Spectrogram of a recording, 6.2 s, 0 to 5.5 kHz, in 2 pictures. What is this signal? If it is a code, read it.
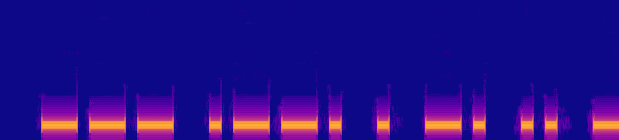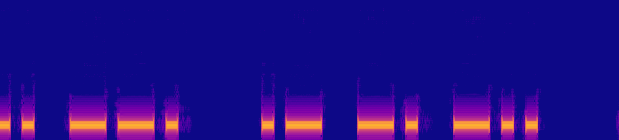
Morse code, heard as a keyed tone, about 20 wpm, 600 Hz. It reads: OPENING AND
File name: cw-books / winnie-the-pooh / winnie-20wpm-page-0064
